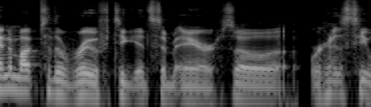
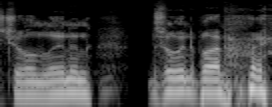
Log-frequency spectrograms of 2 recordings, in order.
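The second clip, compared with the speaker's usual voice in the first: put-on Liverpool accent; 2 semitones higher, 6 dB louder, slower than usual. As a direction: Liverpool accent breaking into a laugh. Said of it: "best I can do for a Liverpool accent".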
